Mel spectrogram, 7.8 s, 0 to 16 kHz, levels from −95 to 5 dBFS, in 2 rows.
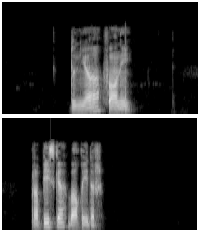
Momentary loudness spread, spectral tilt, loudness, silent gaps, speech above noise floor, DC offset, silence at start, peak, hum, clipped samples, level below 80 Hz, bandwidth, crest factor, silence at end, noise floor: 14 LU; -3 dB/octave; -18 LUFS; 3.27-3.34 s; over 72 dB; under 0.1%; 1.4 s; 0 dBFS; none; under 0.1%; -64 dBFS; 7.4 kHz; 22 dB; 1.95 s; under -90 dBFS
